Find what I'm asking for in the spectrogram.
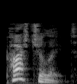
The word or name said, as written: postulate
